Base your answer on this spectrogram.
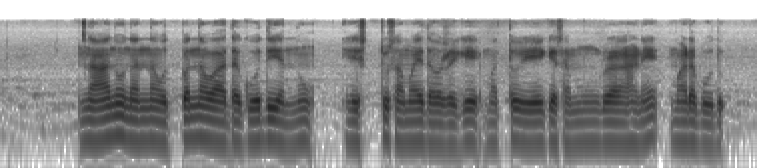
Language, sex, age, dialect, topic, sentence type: Kannada, female, 36-40, Central, agriculture, question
